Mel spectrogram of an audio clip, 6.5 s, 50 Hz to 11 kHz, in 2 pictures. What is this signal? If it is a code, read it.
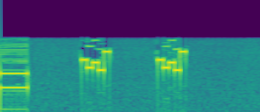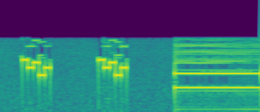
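Five-tone selective call (ZVEI), heard as quick runs of five tones, tones of about 80 ms. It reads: 85744 85744 85725 85725
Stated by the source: ZVEI five-tone selective call received via SDR.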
